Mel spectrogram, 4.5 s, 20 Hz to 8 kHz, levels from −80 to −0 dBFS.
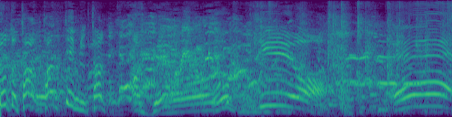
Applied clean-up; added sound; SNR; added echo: none; none; none; none.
